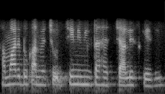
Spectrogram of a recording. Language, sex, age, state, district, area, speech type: Hindi, female, 30-45, Bihar, Samastipur, rural, conversation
